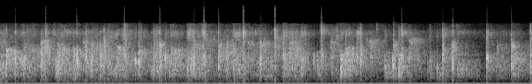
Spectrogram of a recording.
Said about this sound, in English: Hallelujah. Amen. Let's give Jesus another clap offering.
